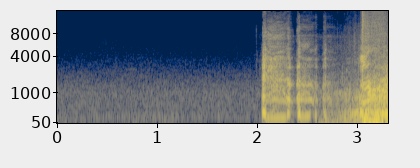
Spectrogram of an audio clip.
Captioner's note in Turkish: Öksürme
